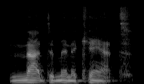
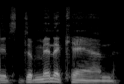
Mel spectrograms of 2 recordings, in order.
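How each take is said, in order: First: The word ends with an added t sound. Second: The word ends with an n sound. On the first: The speaker calls it wrong. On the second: The speaker calls it right. "actually, it's Dominican"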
